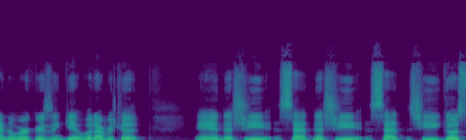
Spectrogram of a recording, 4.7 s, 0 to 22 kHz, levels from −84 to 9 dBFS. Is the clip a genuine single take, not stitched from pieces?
no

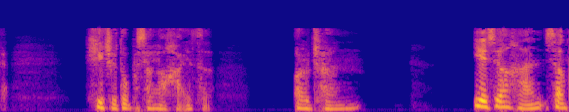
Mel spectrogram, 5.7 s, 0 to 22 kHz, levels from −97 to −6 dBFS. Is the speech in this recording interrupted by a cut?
no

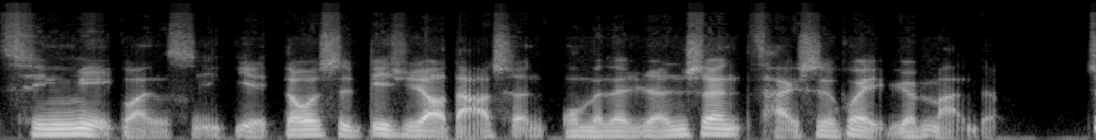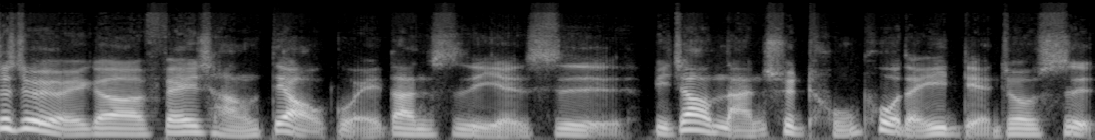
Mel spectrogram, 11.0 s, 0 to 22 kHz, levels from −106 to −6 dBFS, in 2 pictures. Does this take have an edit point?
no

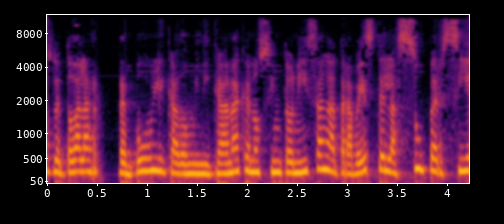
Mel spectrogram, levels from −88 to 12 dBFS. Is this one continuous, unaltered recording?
yes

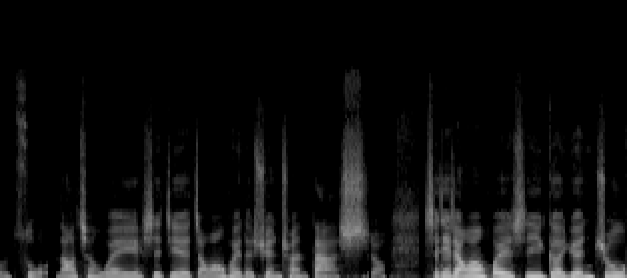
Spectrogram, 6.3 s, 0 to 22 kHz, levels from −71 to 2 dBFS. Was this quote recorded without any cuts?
no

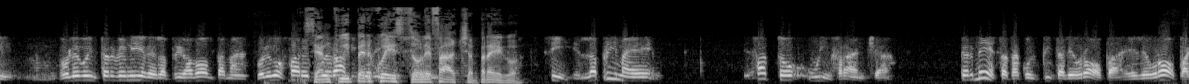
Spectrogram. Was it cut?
yes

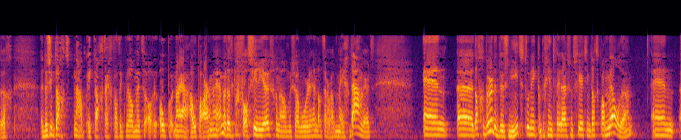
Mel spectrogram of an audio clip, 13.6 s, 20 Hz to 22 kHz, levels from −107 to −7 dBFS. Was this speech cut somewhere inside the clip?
yes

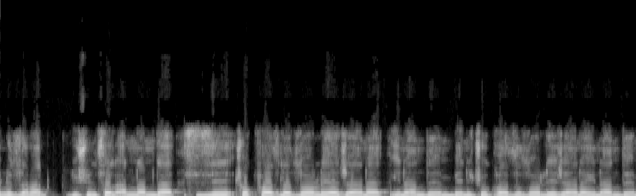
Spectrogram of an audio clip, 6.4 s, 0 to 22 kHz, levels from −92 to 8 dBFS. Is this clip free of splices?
yes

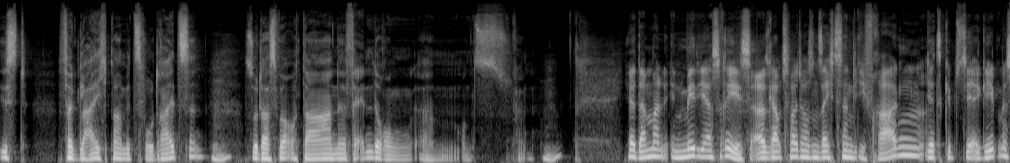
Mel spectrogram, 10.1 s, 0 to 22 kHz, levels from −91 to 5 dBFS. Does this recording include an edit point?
yes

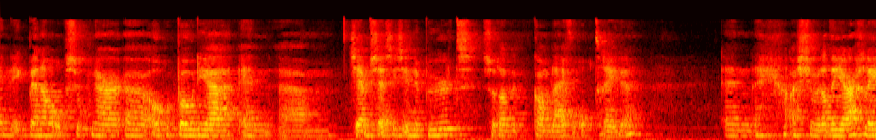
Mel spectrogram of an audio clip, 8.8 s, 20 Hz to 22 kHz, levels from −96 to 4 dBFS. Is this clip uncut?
yes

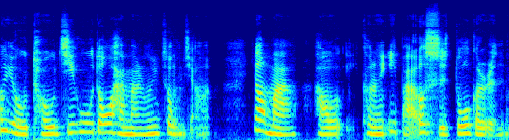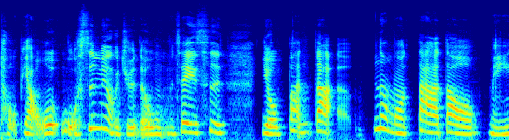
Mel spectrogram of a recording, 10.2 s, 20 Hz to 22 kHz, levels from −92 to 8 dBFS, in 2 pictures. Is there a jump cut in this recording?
no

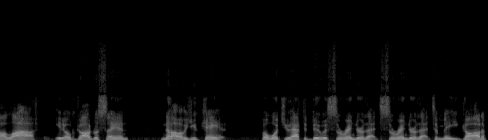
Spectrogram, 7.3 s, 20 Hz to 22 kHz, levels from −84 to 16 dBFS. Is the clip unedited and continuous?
no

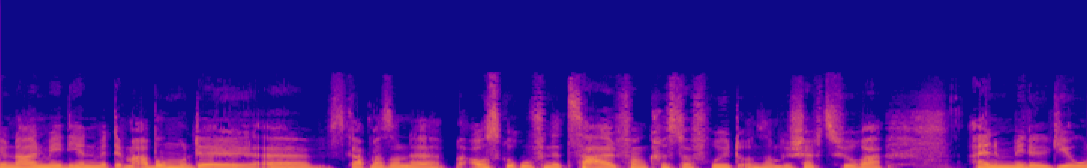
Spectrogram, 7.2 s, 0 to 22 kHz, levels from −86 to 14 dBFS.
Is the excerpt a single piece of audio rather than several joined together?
yes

